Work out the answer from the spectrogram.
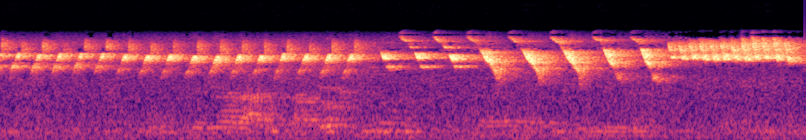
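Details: Yellow canary sings a steady rapid trill of evenly repeated high notes, then shifts to a slower series of downward-sweeping notes and ends on a dense buzzy high roll.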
